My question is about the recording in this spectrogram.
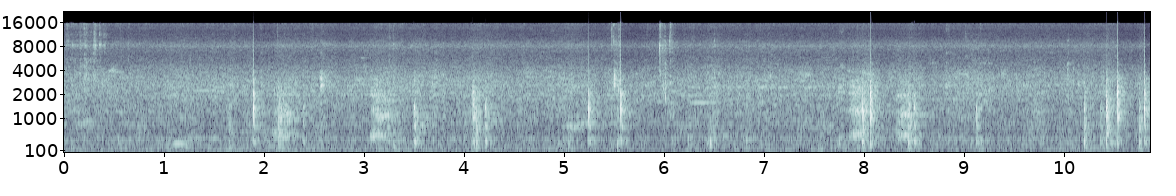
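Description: Eating fried pork chop and rice by hand: chewing and lip smacks, with fingers pressing rice and tearing meat on a plate, as scattered short smacks and clicks over a steady background noise.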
